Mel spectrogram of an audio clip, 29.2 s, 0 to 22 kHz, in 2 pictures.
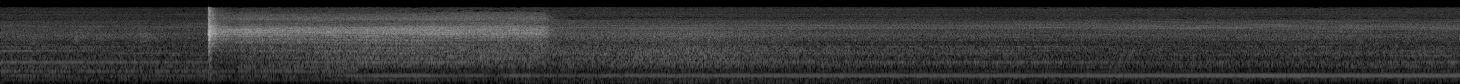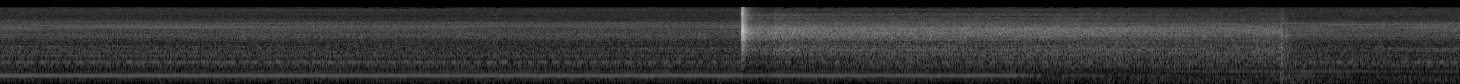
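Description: Plastics-processing machine running with a steady hum and a steady higher tone. Twice, about 2 s and 22 s in, a sharp click is followed by a hiss that lasts a few seconds.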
